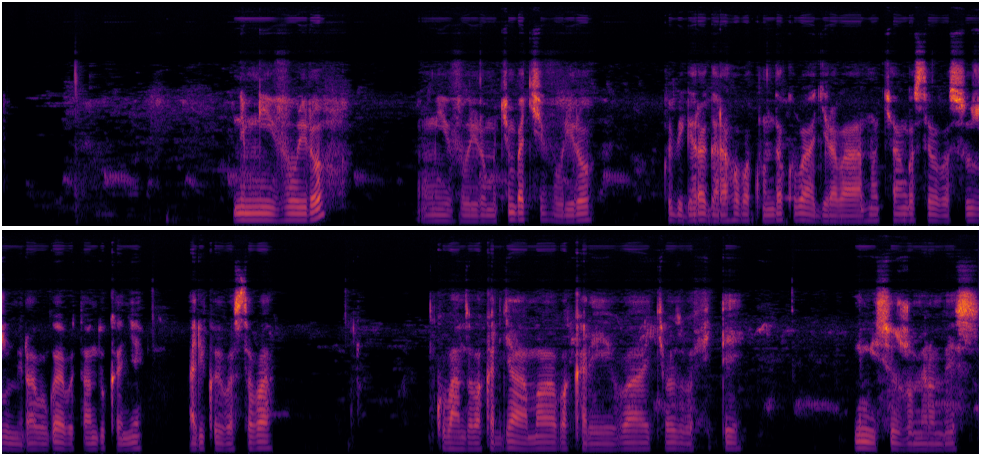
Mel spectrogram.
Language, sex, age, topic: Kinyarwanda, male, 18-24, health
